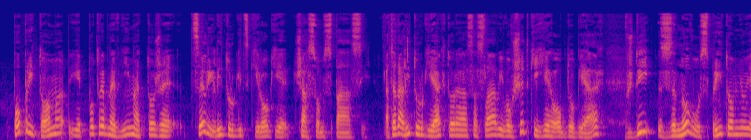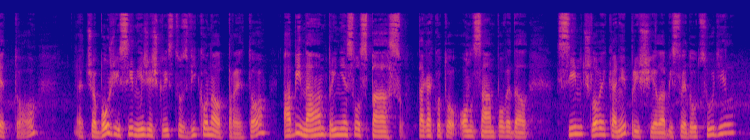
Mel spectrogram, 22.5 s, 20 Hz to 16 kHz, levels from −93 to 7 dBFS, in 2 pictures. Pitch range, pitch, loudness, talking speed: 125-170 Hz, 145 Hz, -28 LUFS, 135 wpm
